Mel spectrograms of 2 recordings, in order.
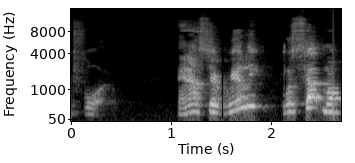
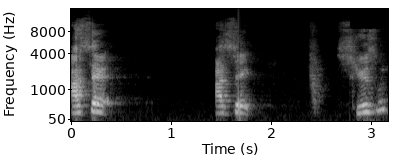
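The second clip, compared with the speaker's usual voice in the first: normal talking voice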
